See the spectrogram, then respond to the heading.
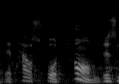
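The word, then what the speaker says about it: Fortemps: Never let it be said that house for Tom does not acknowledge the efforts of her allies or her deaths. House for Tom keep wanting to pronounce the uh Ps is Tom.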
